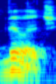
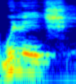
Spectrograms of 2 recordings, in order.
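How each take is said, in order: First: It is said in plain unaccented English. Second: It is said with a put-on foreign accent. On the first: The actress made no effort at a dialect. The speaker calls it wrong. "totally unaffected in her dialect" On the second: This is how the villagers should sound. The speaker calls it right. "They don't even pronounce it uh, with the correct"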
